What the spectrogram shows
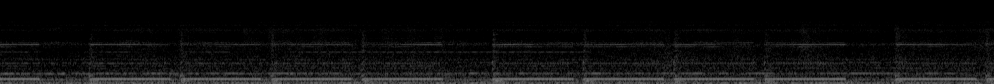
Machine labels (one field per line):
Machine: slide rail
